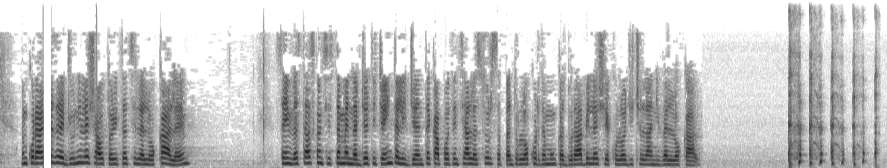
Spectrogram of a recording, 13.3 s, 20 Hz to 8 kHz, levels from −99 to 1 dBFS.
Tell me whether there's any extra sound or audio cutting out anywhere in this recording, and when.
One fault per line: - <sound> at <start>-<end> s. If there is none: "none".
- dropout at 0.7-0.8 s
- cough at 11.8-13.2 s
